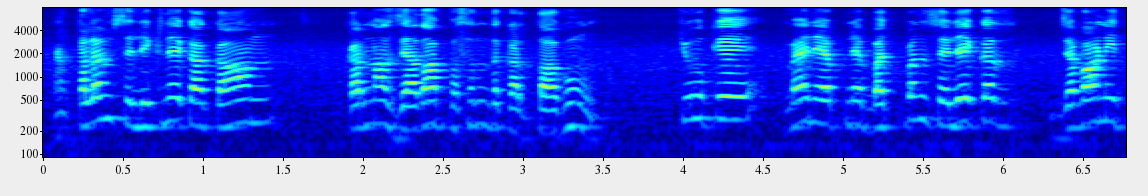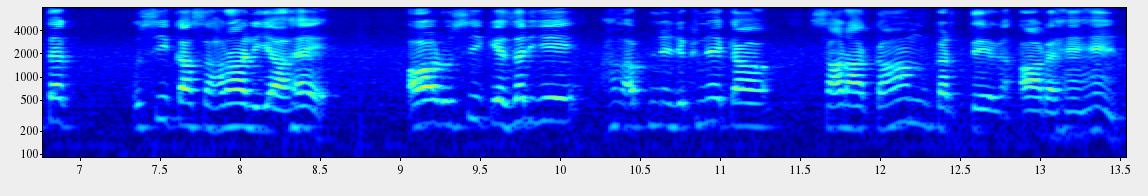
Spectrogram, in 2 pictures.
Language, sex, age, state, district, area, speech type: Urdu, male, 18-30, Bihar, Purnia, rural, spontaneous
